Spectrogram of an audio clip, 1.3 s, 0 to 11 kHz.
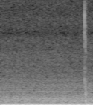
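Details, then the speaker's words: Revived 1969 VW Beetle at warm idle after a drive, oil pressure about 10 on the gauge, temp gauge not yet moved; steady, low, even chuffing with a few handling clicks, sounds healthy. "Temp gauge still hasn't moved up. I mean, we drove. We know it's warm. Sounds good."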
